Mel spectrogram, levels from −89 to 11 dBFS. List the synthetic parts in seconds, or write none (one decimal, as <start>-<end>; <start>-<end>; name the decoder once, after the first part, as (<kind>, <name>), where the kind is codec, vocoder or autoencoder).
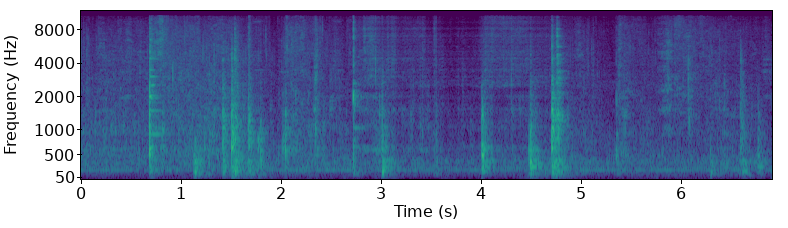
2.8-4.7 (codec, SNAC)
